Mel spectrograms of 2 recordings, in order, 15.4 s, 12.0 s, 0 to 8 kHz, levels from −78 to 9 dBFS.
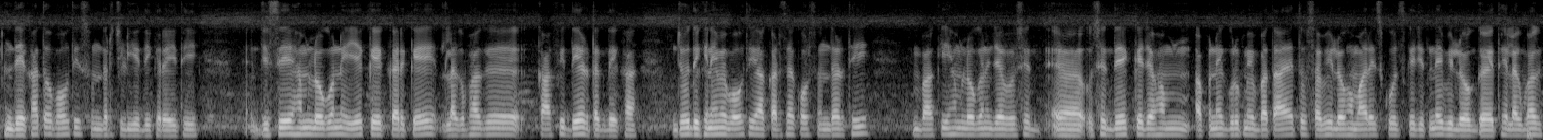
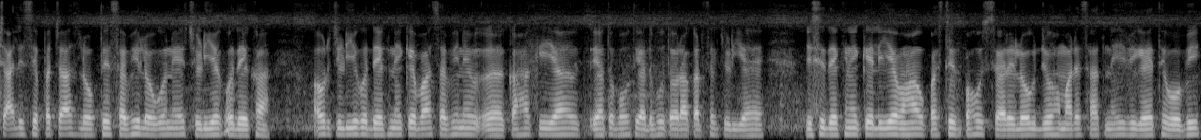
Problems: constant background noise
